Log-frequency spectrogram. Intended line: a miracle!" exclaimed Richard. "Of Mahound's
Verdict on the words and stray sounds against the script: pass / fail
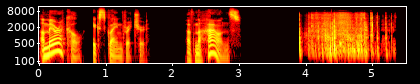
fail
